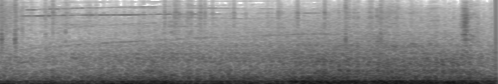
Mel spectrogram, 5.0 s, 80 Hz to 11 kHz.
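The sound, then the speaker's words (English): A Plaid car carrying well over 500 pounds of people and gear accelerates hard at full throttle past 60, a loud, dense low roar that stays steady for the whole stretch, with no voices over it. “It pulls more G from the draggy when you just pin it at 60.”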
